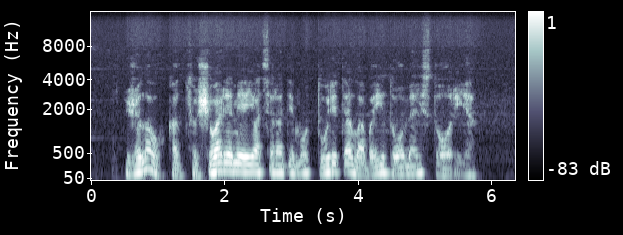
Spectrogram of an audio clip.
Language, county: Lithuanian, Panevėžys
